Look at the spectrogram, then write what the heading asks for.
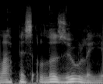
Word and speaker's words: lapis lazuli: Bloodstone for red and lapis lazuli, as I am continually being reminded that it is apparently pronounced, for blue.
